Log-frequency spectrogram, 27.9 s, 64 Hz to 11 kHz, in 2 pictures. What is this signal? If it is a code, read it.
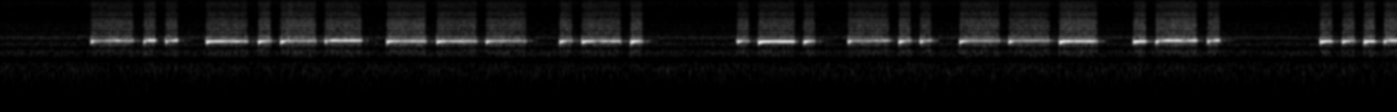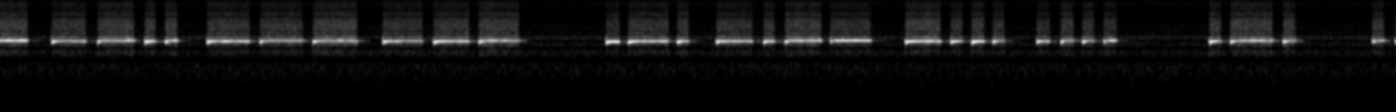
Morse code (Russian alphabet), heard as a whistle, hand-sent with a straight key, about 11 wpm, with room echo. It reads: ДЫОР РДОР ЖЗОО РЫБХ Р …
